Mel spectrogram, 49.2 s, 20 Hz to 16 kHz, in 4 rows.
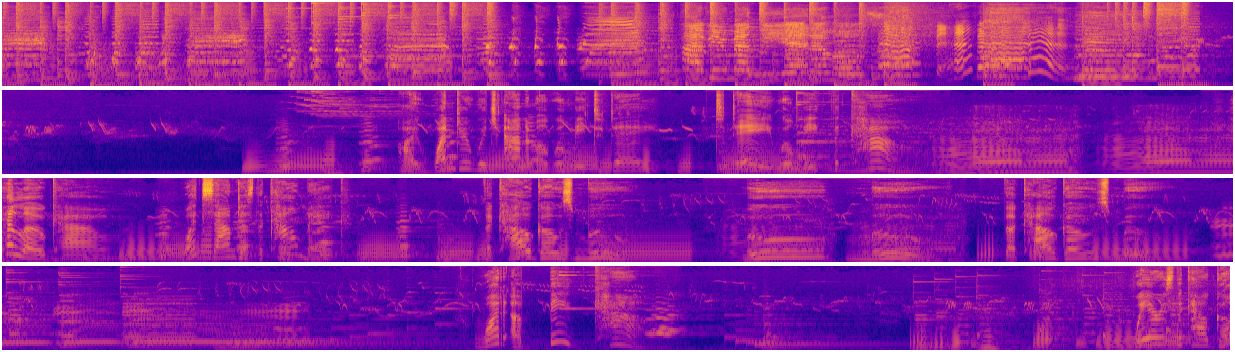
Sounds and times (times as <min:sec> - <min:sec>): Music: 0:00.0 - 0:12.5, 0:14.7 - 0:21.6, 0:24.6 - 0:31.7, 0:33.9 - 0:49.2
Speech: 0:16.3 - 0:18.8, 0:19.5 - 0:21.4, 0:24.6 - 0:25.8, 0:26.4 - 0:28.1, 0:29.4 - 0:30.9, 0:32.0 - 0:34.0, 0:34.7 - 0:36.2, 0:41.7 - 0:43.5, 0:48.2 - 0:49.2.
